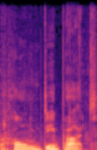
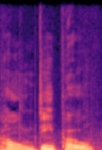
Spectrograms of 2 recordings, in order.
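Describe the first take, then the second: First: It is said with a Spanish accent. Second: It is said with an English accent.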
